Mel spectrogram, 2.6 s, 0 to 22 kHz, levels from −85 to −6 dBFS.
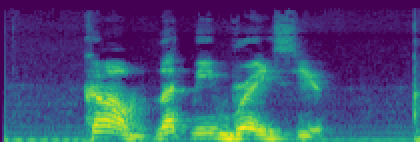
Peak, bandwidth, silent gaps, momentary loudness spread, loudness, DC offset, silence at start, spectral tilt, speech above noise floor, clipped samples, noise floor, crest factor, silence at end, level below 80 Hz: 0 dBFS; 14.5 kHz; none; 22 LU; -15 LUFS; under 0.1%; 0 s; -6.5 dB/octave; 20 dB; under 0.1%; -34 dBFS; 16 dB; 0 s; -44 dBFS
